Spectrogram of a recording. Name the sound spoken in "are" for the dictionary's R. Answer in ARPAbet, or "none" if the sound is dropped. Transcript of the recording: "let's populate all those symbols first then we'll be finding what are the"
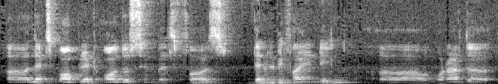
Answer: R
